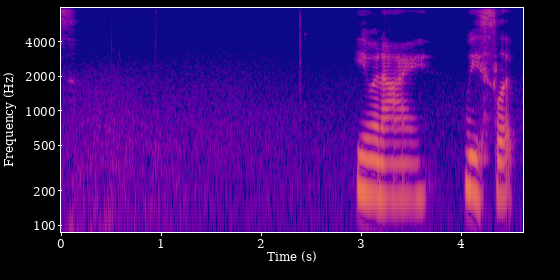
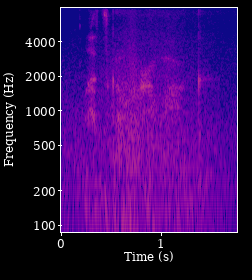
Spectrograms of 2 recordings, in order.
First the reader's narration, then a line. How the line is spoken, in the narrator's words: whispered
